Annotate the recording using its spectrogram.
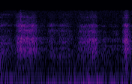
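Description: A man breathing audibly between spoken lines: two soft breaths about a second apart.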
